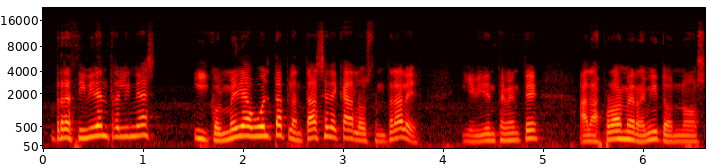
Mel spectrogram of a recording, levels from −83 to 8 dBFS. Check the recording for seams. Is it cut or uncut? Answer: cut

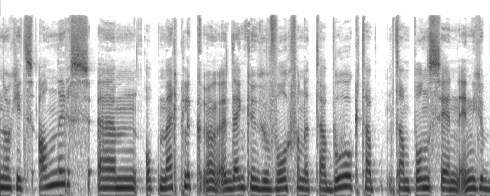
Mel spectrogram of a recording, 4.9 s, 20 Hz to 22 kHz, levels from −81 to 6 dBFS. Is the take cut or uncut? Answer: uncut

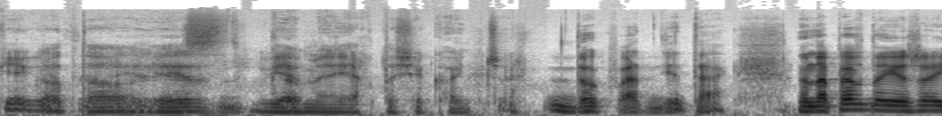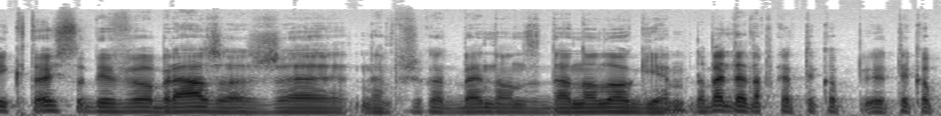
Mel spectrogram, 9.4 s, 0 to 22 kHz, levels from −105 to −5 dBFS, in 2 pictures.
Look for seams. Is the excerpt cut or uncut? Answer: uncut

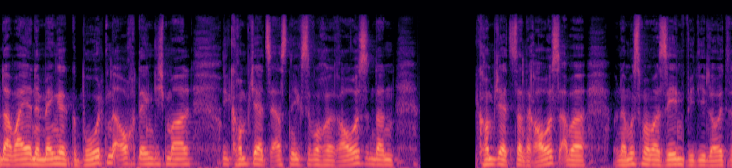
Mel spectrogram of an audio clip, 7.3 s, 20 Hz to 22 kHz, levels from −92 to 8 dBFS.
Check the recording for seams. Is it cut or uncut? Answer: cut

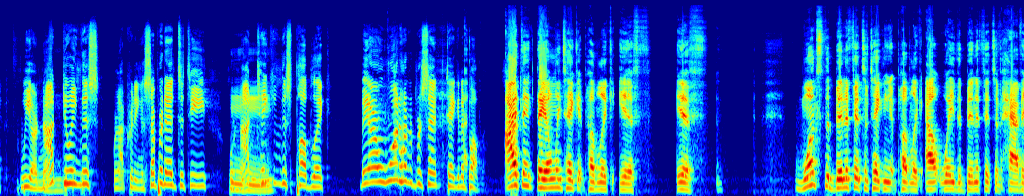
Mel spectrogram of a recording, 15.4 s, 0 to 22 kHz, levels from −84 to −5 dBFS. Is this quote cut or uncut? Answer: cut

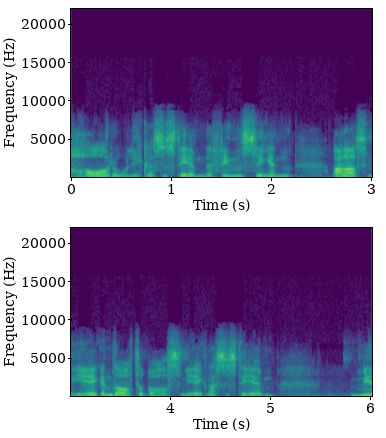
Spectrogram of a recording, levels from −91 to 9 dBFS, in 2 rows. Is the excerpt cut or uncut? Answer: uncut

